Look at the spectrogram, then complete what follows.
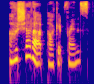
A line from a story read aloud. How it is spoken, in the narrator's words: Adam laughs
